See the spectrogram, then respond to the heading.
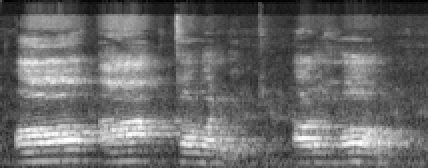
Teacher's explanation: याद करिए अ आ क वर्ग और ह किससे बोलते हैं? कंठ से।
